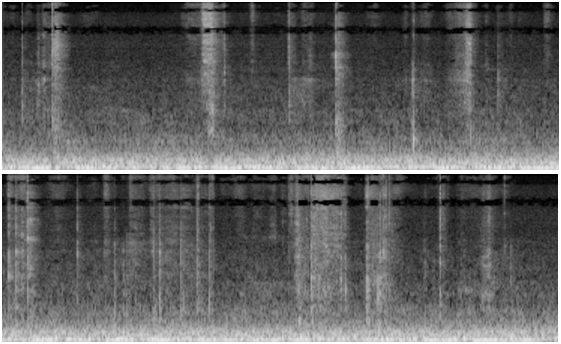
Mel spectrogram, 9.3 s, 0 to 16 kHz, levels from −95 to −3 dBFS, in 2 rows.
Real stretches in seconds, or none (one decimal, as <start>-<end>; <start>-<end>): 0.0-1.4; 3.0-4.7; 6.4-9.3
